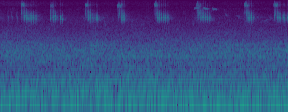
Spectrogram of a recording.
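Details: Long-tailed tit calling steadily with repeated short, harsh buzzy bursts roughly every half to one second and one high thin trill, over a steady low background hum.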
